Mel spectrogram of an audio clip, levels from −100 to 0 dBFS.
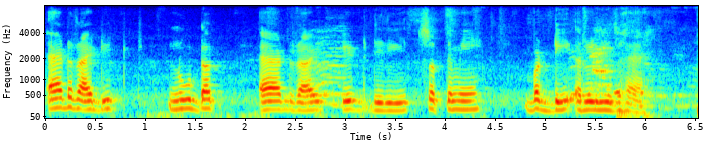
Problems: constant background noise, continuous background conversations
